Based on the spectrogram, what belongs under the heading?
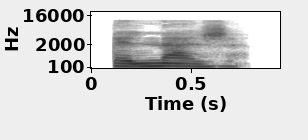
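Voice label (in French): "elles nagent", French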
